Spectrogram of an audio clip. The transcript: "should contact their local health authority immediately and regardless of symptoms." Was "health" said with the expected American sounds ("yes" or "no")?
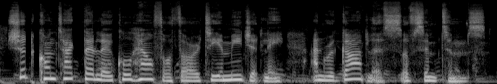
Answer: yes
